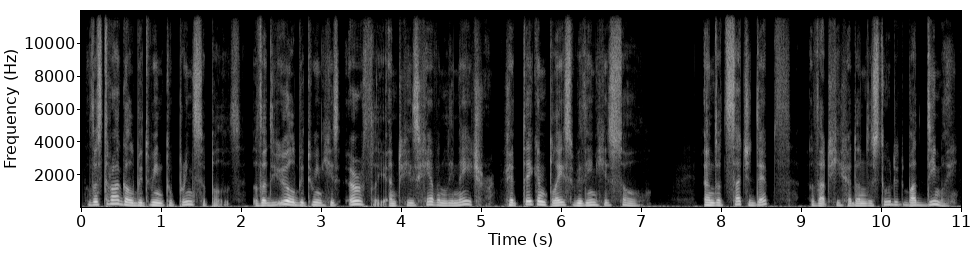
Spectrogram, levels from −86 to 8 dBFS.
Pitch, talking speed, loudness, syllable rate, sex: 145 Hz, 165 wpm, -20 LUFS, 5.0 syllables/s, male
